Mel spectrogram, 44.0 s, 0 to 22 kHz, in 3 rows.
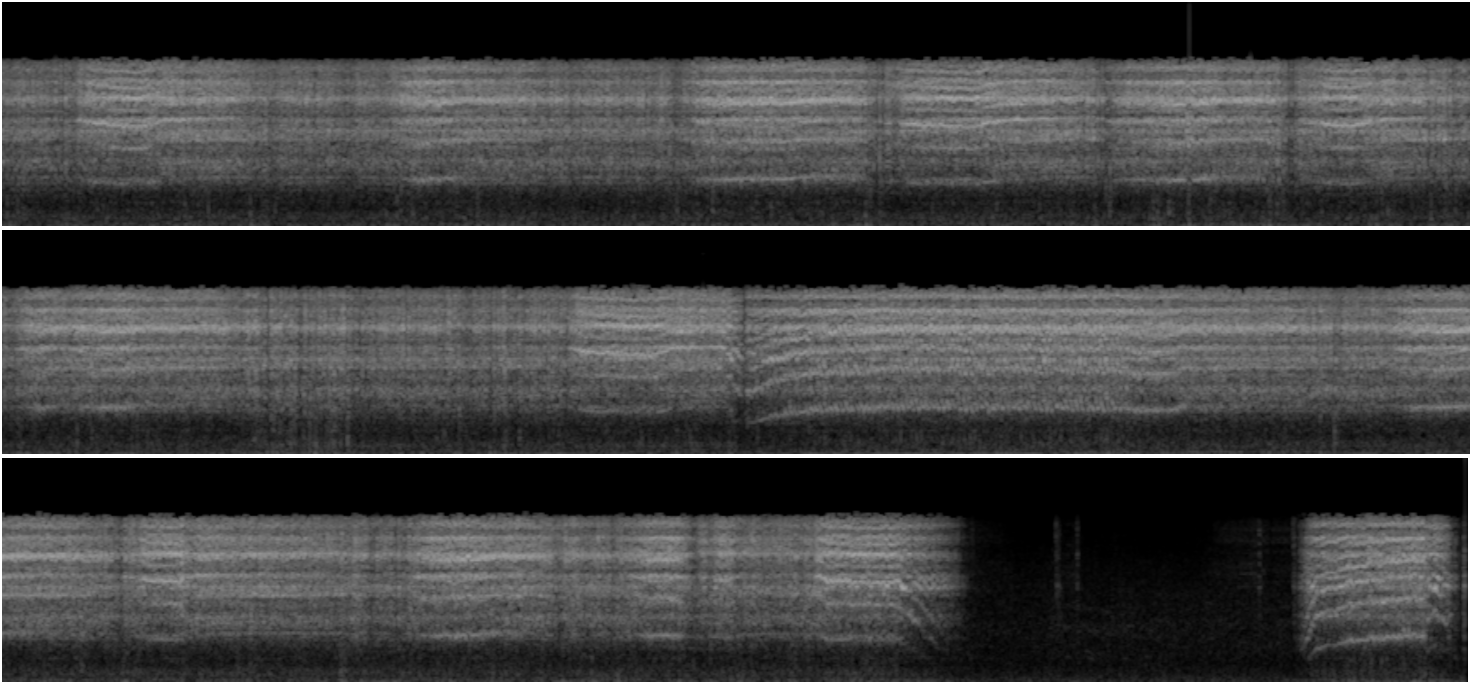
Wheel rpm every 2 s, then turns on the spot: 220, 230, 230, 230, 220, 220, 220, 230, 230, 230, 220, 180, 200, 220, 230, 230, 230, 230, 220, 50, 0, 110.
none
